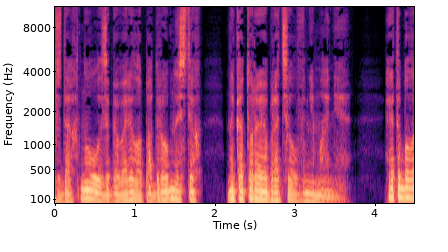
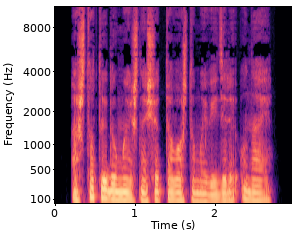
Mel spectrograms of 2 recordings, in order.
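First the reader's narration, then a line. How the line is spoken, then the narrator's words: Plain. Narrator (Russian): спросила Эсти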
